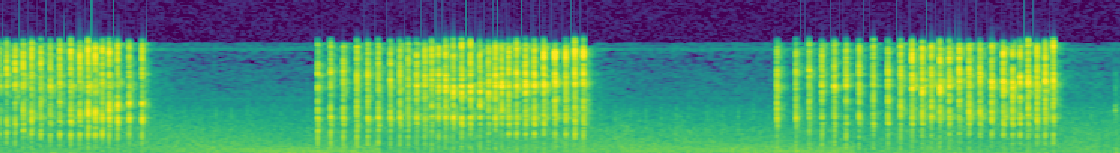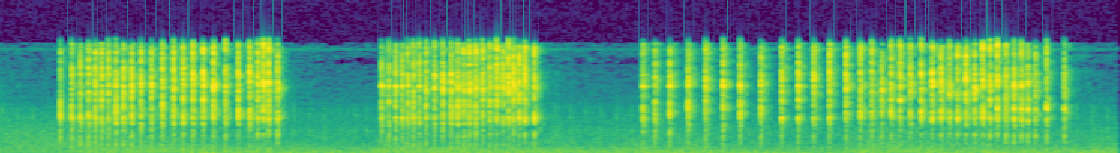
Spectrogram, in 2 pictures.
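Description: A solid chrome steel flexible-head ratchet wrench is turned and flexed by fingers, producing bursts of rapid, bright ratcheting clicks. The clicks come in about six runs, each lasting roughly one to two seconds and separated by short quiet gaps.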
